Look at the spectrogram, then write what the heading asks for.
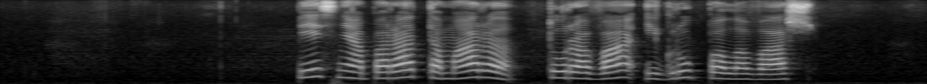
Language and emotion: Russian, neutral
